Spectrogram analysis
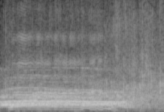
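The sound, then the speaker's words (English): A loud crowd of Freeman High School students cheers and whoops before a live audience at the Virginia State Finals of the We the People competition, with high shouting voices blending into a dense roar that holds steady for a couple of seconds before easing slightly. “Now see, that high school knows how to cheer.”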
